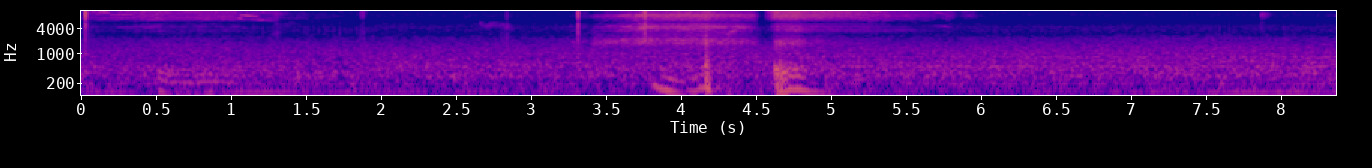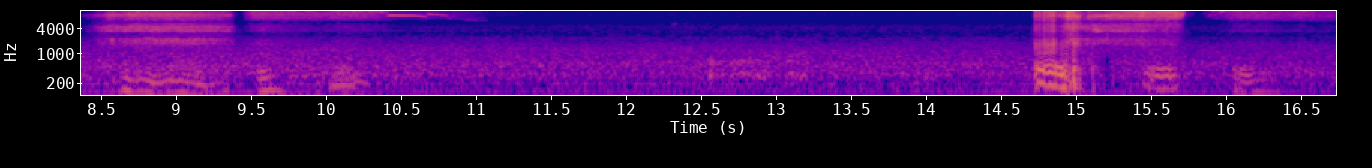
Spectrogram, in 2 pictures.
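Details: Miniature Schnauzer named Hijiki snoring while sleeping deeply indoors; low, rumbling snorts come in spaced bursts around four, nine and fifteen seconds, each with a breathy hiss, over a steady low background hum.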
